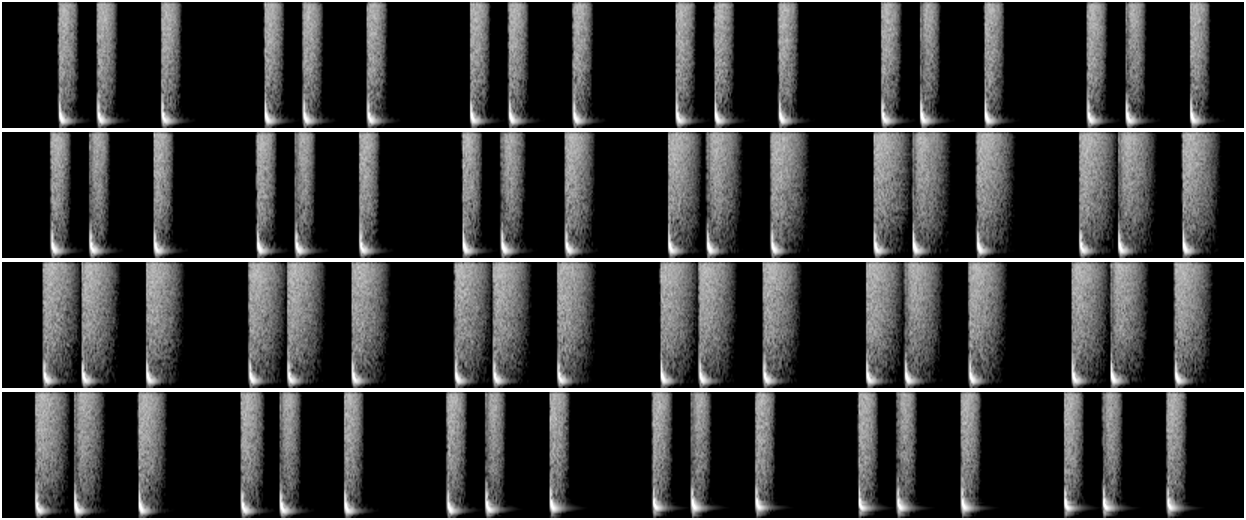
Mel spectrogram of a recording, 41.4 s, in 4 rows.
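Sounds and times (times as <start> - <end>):
snare drum: 0.5 - 1.5, 2.2 - 3.2, 5.6 - 6.7, 7.4 - 8.4, 9.1 - 10.1, 10.8 - 11.8, 12.5 - 13.5, 14.2 - 15.3, 15.9 - 18.8, 19.4 - 20.5, 21.1 - 22.2, 22.8 - 25.6, 26.2 - 30.8, 31.4 - 32.4, 33.1 - 34.1, 34.8 - 35.8, 36.5 - 37.6, 38.2 - 39.3, 39.9 - 41.0.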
